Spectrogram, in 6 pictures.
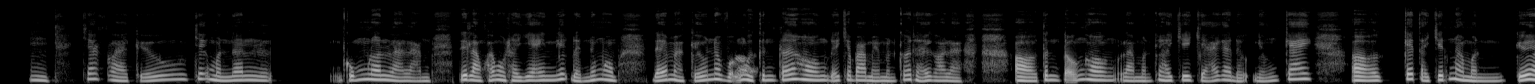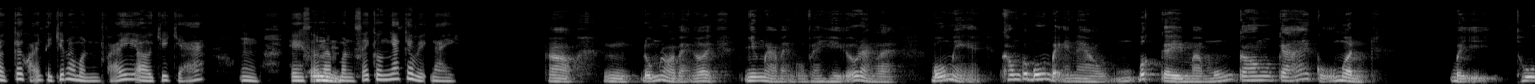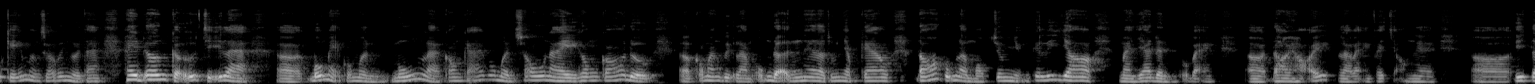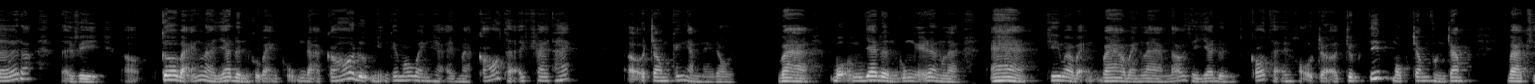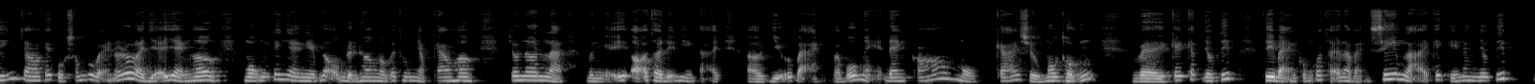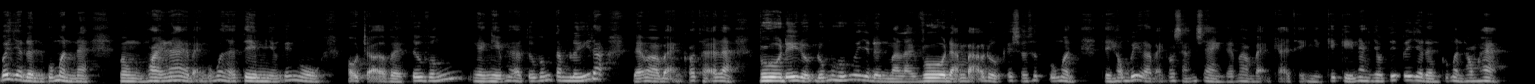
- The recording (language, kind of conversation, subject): Vietnamese, advice, Làm sao để đối mặt với áp lực từ gia đình khi họ muốn tôi chọn nghề ổn định và thu nhập cao?
- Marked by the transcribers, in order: tapping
